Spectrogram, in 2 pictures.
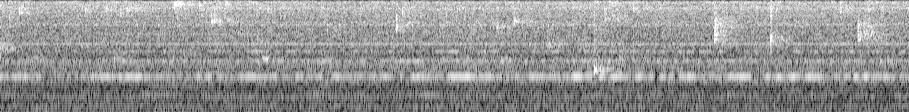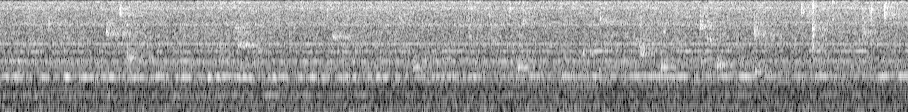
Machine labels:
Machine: pump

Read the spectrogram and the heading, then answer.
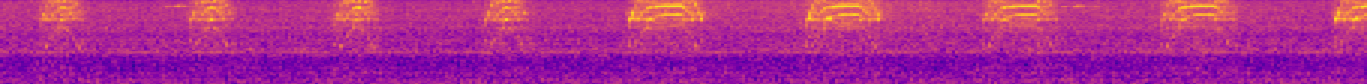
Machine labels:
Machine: slide rail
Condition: abnormal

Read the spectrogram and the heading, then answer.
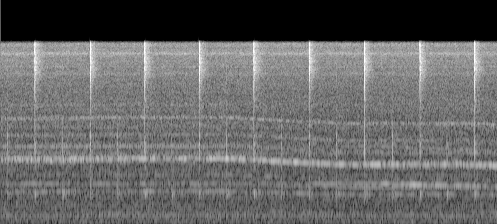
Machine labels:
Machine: valve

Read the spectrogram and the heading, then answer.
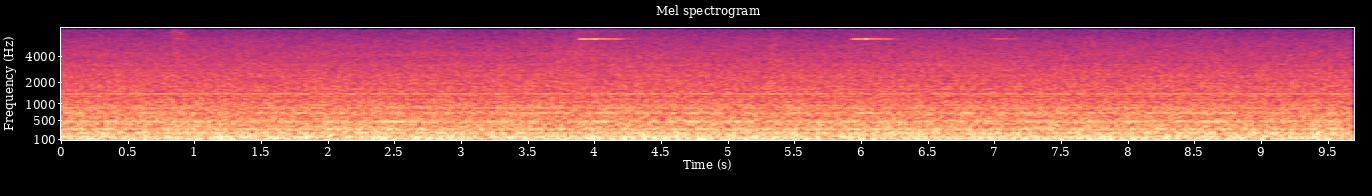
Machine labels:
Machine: fan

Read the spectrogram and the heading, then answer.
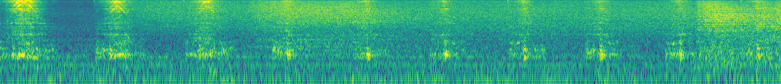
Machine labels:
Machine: slide rail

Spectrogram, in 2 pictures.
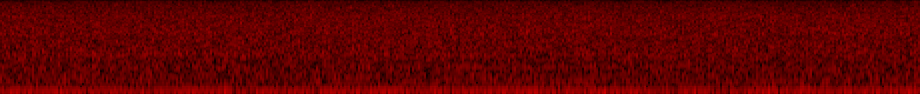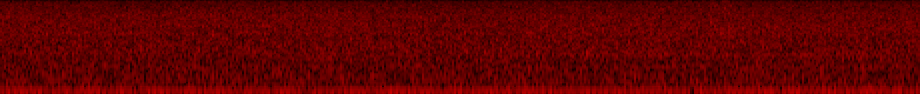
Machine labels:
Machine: fan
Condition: abnormal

